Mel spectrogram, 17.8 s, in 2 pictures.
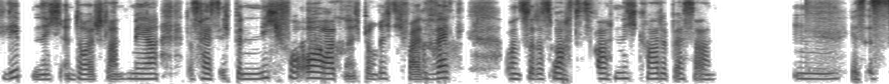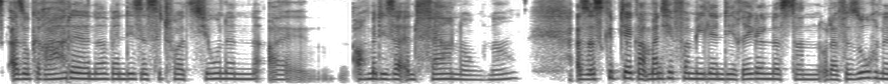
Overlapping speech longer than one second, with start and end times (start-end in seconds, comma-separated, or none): none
